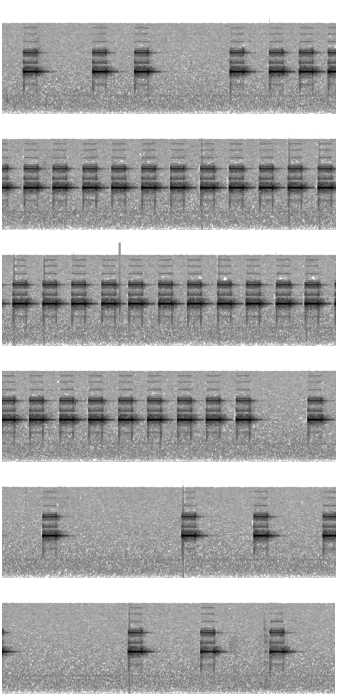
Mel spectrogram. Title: Watch a person dying #HeartBeatOfADyingPerson #HowAPersonDies #ADyingPerson #kishanganj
